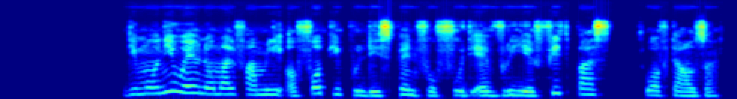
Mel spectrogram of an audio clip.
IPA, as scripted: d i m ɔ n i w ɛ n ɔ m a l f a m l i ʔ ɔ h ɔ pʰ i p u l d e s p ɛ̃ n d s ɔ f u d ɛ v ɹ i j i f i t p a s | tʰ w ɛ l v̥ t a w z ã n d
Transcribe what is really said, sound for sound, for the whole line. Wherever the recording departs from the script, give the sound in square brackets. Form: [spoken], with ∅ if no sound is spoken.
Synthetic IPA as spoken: d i m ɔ n i w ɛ n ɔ m a l f a m l i ʔ ɔ [f] ɔ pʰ i p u l d e s p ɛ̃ n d [f] ɔ f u d ɛ v ɹ i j i f i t p a s | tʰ w ɛ l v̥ t a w z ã n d

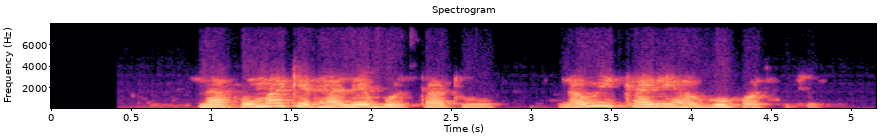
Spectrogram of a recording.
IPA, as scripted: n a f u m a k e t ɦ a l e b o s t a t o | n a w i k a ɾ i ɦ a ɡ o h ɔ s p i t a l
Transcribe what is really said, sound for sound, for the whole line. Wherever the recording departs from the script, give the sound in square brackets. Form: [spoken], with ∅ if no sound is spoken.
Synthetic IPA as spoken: n a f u m a k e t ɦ a l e b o s t a t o | n a w i k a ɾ i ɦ a ɡ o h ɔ s p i t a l

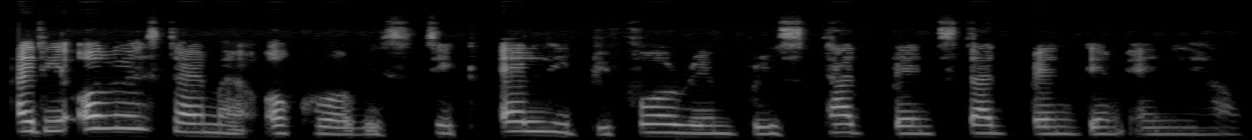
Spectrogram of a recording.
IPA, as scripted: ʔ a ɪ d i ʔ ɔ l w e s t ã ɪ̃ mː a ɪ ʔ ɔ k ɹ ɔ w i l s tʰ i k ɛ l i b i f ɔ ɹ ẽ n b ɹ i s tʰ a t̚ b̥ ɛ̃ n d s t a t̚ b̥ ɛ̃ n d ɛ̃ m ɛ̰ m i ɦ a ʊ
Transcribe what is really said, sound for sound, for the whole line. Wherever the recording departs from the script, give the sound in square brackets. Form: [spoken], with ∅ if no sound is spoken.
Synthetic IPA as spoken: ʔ a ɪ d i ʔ ɔ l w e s t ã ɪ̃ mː a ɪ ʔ ɔ k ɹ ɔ w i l s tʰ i k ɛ l i b i f ɔ ɹ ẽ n b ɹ i s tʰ a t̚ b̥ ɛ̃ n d s t a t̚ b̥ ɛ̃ n d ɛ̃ m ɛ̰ [n] i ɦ a ʊ

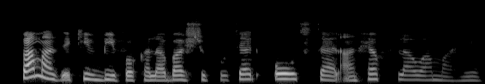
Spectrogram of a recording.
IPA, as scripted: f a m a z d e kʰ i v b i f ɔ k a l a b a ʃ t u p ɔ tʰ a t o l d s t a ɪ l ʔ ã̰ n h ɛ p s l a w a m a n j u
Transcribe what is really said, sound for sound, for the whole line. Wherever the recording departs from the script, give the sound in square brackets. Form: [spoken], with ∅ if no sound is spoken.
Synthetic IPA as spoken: f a m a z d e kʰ i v b i f ɔ k a l a b a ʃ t u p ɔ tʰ [ɛ] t o l d s t a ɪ l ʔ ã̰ n h ɛ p [f] l a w a m a n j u

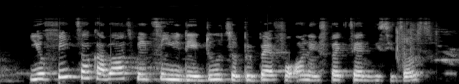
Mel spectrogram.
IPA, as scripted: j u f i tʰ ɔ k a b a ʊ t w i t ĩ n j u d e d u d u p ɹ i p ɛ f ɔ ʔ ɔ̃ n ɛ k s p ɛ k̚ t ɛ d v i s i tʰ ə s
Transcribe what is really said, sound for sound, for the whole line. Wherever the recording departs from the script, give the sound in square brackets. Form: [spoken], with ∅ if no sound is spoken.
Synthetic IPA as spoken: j u f i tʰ ɔ k a b a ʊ t w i t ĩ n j u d e d u [t] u p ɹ i p ɛ f ɔ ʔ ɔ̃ n ɛ k s p ɛ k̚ t ɛ d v i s i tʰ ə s

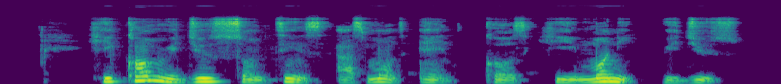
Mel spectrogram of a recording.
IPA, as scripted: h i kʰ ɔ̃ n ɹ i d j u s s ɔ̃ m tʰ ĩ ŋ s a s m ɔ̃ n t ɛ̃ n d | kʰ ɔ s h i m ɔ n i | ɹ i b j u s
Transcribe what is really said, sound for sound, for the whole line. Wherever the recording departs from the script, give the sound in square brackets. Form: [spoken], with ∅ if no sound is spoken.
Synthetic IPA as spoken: h i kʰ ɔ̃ [m] ɹ i d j u s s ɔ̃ m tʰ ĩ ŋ s a s m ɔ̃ n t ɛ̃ n d | kʰ ɔ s h i m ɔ n i | ɹ i [d] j u s

